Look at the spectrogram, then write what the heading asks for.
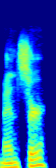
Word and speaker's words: Mentzer: So if you go through the pictures of Mentzer, am I pronouncing that right? Mentzer?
